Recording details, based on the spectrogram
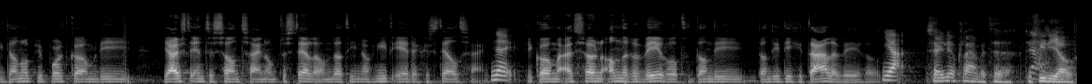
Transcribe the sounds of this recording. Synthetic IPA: idɑnɔpjəbɔɹtkowməndi | jœɥstɪ̰ntrəsɑntsɛjnɔmtəstɛlənɔmdɑtdinɔχnitɪ̰ːɹdəɹχəstɛlˠtsɛ̰jnd̥ikowmənœ̰ɥtsownʔɑ̰ndərəʋɪːrəlˠtdɑndid̥ɑndidiχitaːləʋɪːrəlˠta | sɛjəliɔklaːɹmɛtd̥əvidijow

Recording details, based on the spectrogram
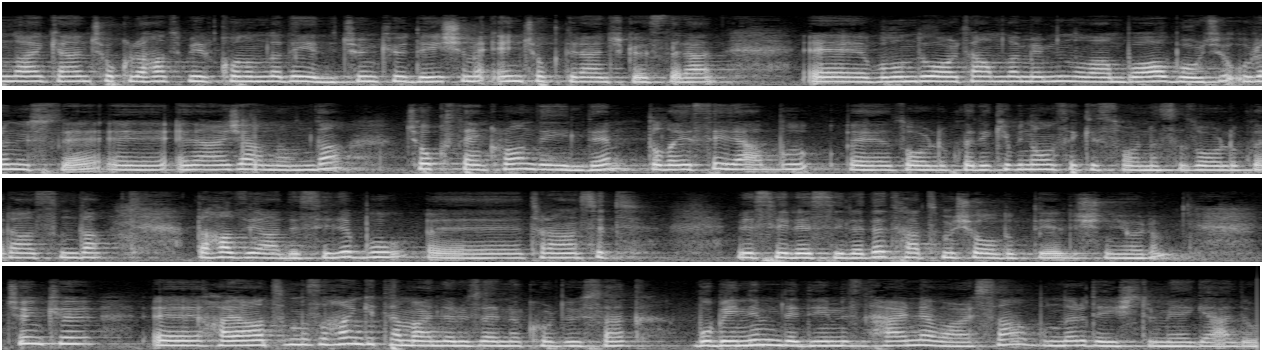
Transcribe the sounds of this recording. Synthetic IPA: und̪aɾcʰænt͡ʃʰo̞kɾaɦat̪biɾkʰo̞numd̪ad̪e̞jilʲd̪ɪt͡ʃʰyɲcʰyd̪e̞jiʃimɛʔænt͡ʃʰo̞kd̪iɾænt͡ʃɟø̞st̪ʰe̞ɾæn | ɛbulˠund̪uːo̞ɾt̪ʰamlˠame̞mnino̞lˠanbualˠboɾd͡ʒuʔuɾanysɾɛːʔenæɾʒianlˠamɯnd̪a | t͡ʃʰo̞ksɛŋkɾond̪e̞jilʲd̪ɪd̪o̞lˠajɯsɯjlˠabu | zo̞ɾlˠuklˠaɾɯicʰibino̞nse̞cʰissːo̞nɾasɯzo̞ɾlˠuklˠaɾɯaslˠɯnd̪ad̪̥aɦazijaːd̪e̞sijlʲɛbut̪ʰɾansit̪ | ve̞siːlʲe̞sijlʲɛd̪ɛt̪ʰat̪mɯʃo̞lˠd̪uk̚d̪ijɛd̪yʃynyjo̞ɾumt͡ʃʰyɲcʰy | ɛːhajaːt̪ʰɯmɯzɯɦaɲɟit̪ʰe̞mælʲlʲæɾyze̞ɾinɛkʰuɾd̪ujsak | bube̞nimd̪e̞d̪iːmizɦæɾnɛvaɾsabunlˠaɾɯd̪e̞jiʃt̪ʰiɾmejɛɟæ̰lʲd̪i

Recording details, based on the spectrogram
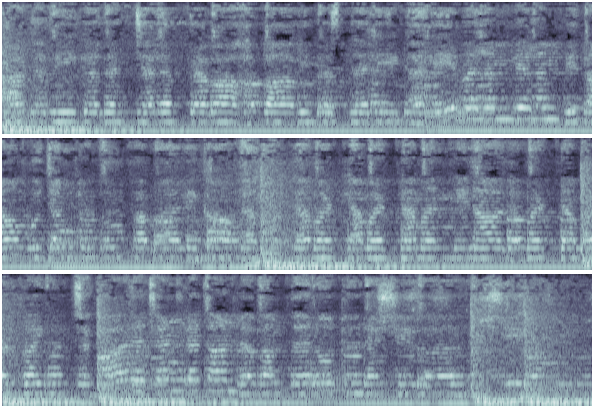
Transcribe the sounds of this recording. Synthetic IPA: aːd̪ʱɐʋiːɡɐd̪ɐɲt͡ʃɐɾɐpɾɐʋaːɦɐbaːʋit̪ɐst̪ɐɾeːkɐleːʋɐlɐmʋjɐlɐmbit̪ãːbud͡ʒɐŋɡɐk̪umkɐpaːlekaːnɐmɐʈːɐmɐɖːɐmɐɖːɐmɐnːinaːd̪ɐmɐɖːɐmɐɾbɐjut͡ʃɐkaːɾɐt͡ʃɐɳɖɐt̪aːnːɐɡɐmt̪ɐnoːt̪unɐʃiʋɐɐʃiɐ

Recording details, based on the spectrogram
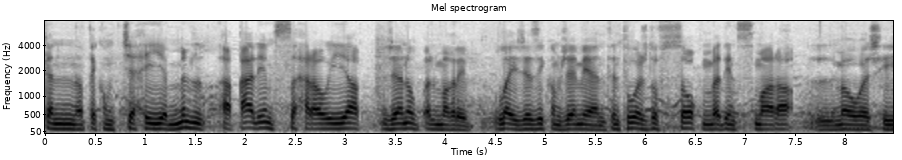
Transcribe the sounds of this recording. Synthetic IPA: kænːʊʕt̪ˤikʊmt̪ːaħəjːamənəlʔɑ̰qɑliməsˤːɑħɾˤɑwəjːa | ʒənubəlməɣɾəb̚ɑ̰lˤːɑjʒæzikʊmʒæmiʕant̪ænət̪wæʒd̪ufi̥sˤːuqmæd̪inəsˤːmɑɾˤɑlmæwæʃi

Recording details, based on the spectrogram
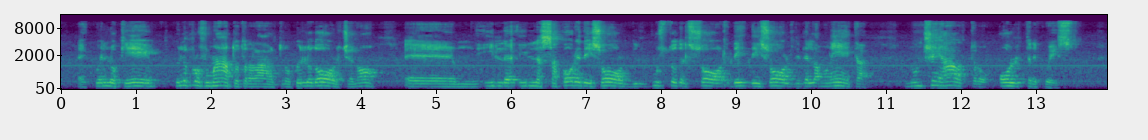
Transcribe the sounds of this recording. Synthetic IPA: ɛkwelːok̟eɛkwelːopɾofumaːt̪ot̪ɾalalt̪ɾokwelːod̪olt͡ʃenɔ | ɛ | ililsapoːɾed̪ejsɔld̪iːlɡust̪od̪elsɔd̪ed̪ejsɔld̪id̪elːamonɛːt̪a | nont͡ʃɛalt̪ɾoolt̪ɾekwest̪o̥

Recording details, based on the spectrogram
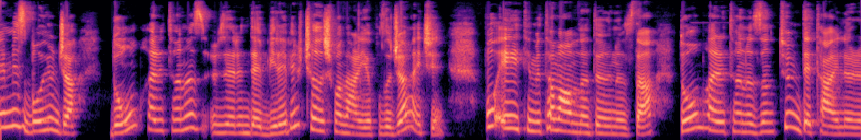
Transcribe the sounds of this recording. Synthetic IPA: ɾimizbo̞jund͡ʒa | d̪o̞umhaɾit̪ʰanɯzyze̞ɾind̪ɛbiɾebiɾt͡ʃʰalˠɯʃmalˠaɾjapʰɯlˠɯd͡ʒaːit͡ʃʰinb̥ue̞jit̪ʰimit̪ʰamamlˠad̪ɯːnɯzd̪ad̪̥o̞umhaɾit̪ʰanɯzɯnt̪ʰymd̪e̞t̪ʰajlˠaɾɯ

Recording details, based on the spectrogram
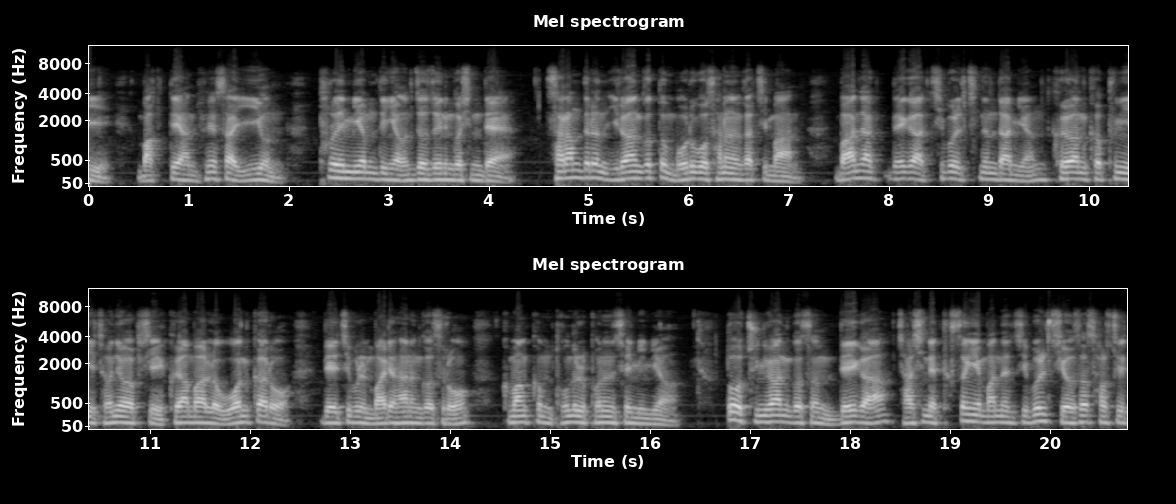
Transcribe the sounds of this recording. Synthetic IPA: i | mak̚t͈e̞ɦanɸwe̞sʰaijun | pʰuɾoemiʌmdɯŋeʌnd͡ʑʌd͡ʑʌinɯnɡʌɕʰinde̞̰ | sʰaɾamdɯɾɯniɾʌɦanɡʌt̚t͈omoɾɯɡosʰanɯŋak͈at̚t͡ɕ͈iman | maɲak̚ne̞ɡat͡ɕibɯɭt͡ɕi̥nːɯndamjʌnkɯɾʌɦankʌpʰuŋit͡ɕʌɲʌʌp̚ɕ͈ikɯamaɭːowʌnk͈aɾone̞d͡ʑibɯɭmaɾjʌnɦanɯnɡʌsʰɯɾokɯmaŋkʰɯmtonɯɭpʌnɯnsʰe̞mimjʌ̰t͈ot͡ɕuŋjoɦanɡʌsʰɯnːe̞ɡat͡ɕaɕʰine̞tʰɯ̥k̚s͈ʌŋe̞manːɯnt͡ɕibɯɭt͡ɕiʌs̬ʰʌsʰaɭs͈uit

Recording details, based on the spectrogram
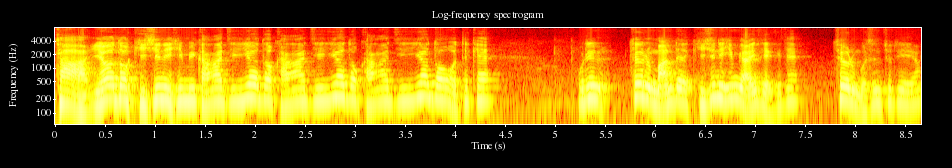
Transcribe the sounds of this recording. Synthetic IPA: t͡ɕajʌdokiɕʰineçimikaŋad͡ʑijʌdokaŋad͡ʑijʌdokaŋɦad͡ʑijʌdoʌt͈ʌkʰe̞ | uɾint͡ɕʰeɡɯɾɯnmannde̞kiɕ̬ʰinɯçimiaɲid͡ʑekɯsʰe | t͡ɕʰeɯɾɯnmʌs̬ʰɯnt͡ɕʰuɾiejo

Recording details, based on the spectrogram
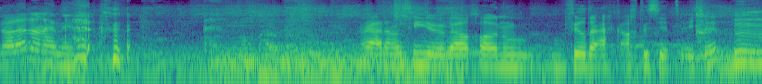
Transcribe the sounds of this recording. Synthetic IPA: nodadɔnɛni | ojadɔnsiəɹʋɛlˠχəʋownɦu | ɦuvɪːlˠdəɹɛjχləkɑχtəɹzɪtʋejtjə

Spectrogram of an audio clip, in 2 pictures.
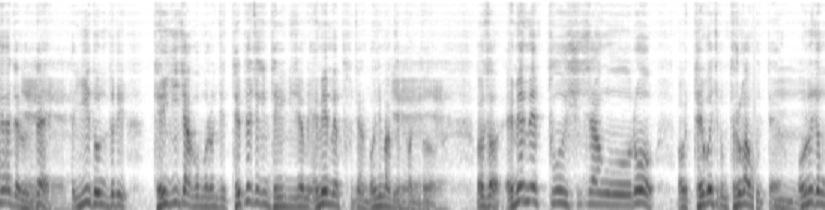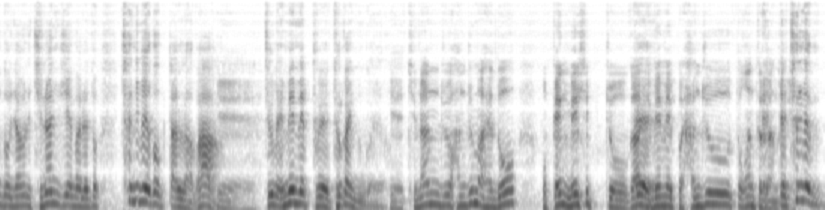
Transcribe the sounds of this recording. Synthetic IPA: he̞jadwe̞nɯnde̞idondɯɾi | te̞ɡid͡ʑaɡɯmɯɾoind͡ʑe̞te̞pʰjod͡ʑʌɡinteɡid͡ʑaɡɯmieme̞me̞pʰɯd͡ʑanɯmʌɲimaksʰepʰʌndo | kes̬ʰʌe̞me̞me̞pʰɯɕʰid͡ʑaŋɯɾo | twe̞ɡod͡ʑiɡɯmtɯɾʌɡaɡoit̚t͈ejoʌnɯd͡ʑʌŋdomɲamjʌnɯnt͡ɕinand͡ʑue̞mane̞dot͡ɕʰʌɲibe̞ɡʌk̚t͈aɭːaɡajet͡ɕiɡɯme̞meme̞pʰue̞tɯɾʌɡainːɯnɡʌḛjo̰jet͡ɕinand͡ʑuhand͡ʑumanɦe̞do | mʌpe̞ɡmeɕʰip̚t͡ɕ͈oɡaeememepʰɯehand͡ʑut͈oŋantɯɾʌɡandet͡ɕʰʌɲibeɡ

